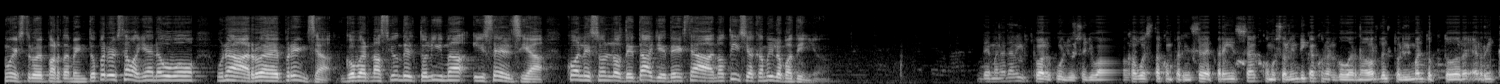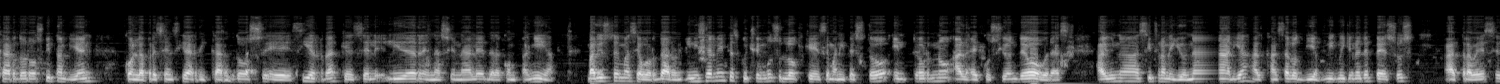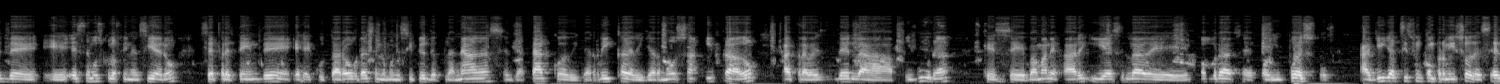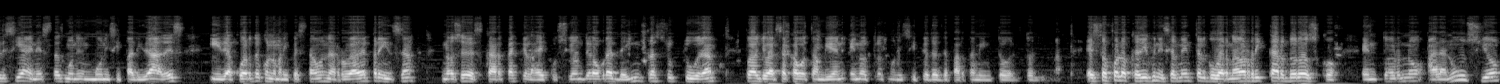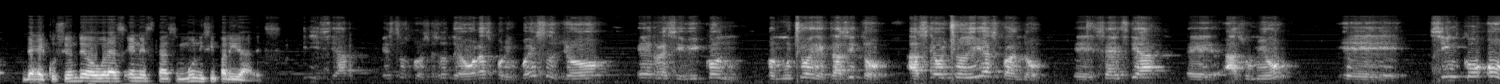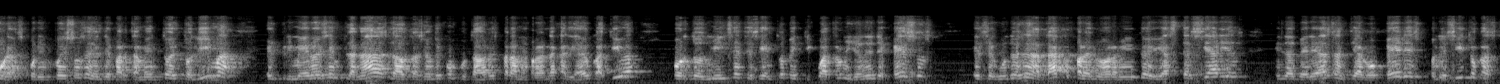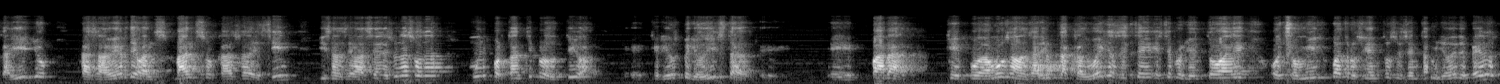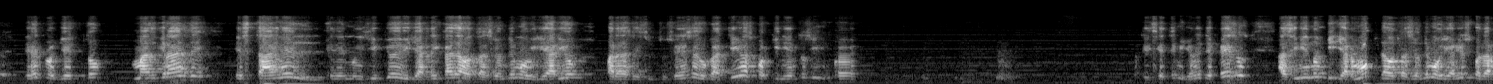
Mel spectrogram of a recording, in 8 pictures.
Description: Rueda de prensa virtual entre Celsia y Gobernación del Tolima dio buenas noticias a los tolimenses
Radio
